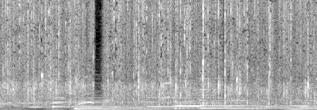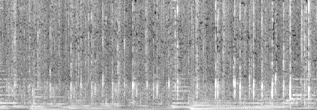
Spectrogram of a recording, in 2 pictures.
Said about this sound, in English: Clap your hands for Jesus. Don't stop clapping.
